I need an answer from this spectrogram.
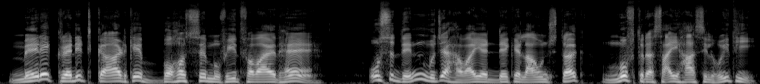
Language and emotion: Urdu, happy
